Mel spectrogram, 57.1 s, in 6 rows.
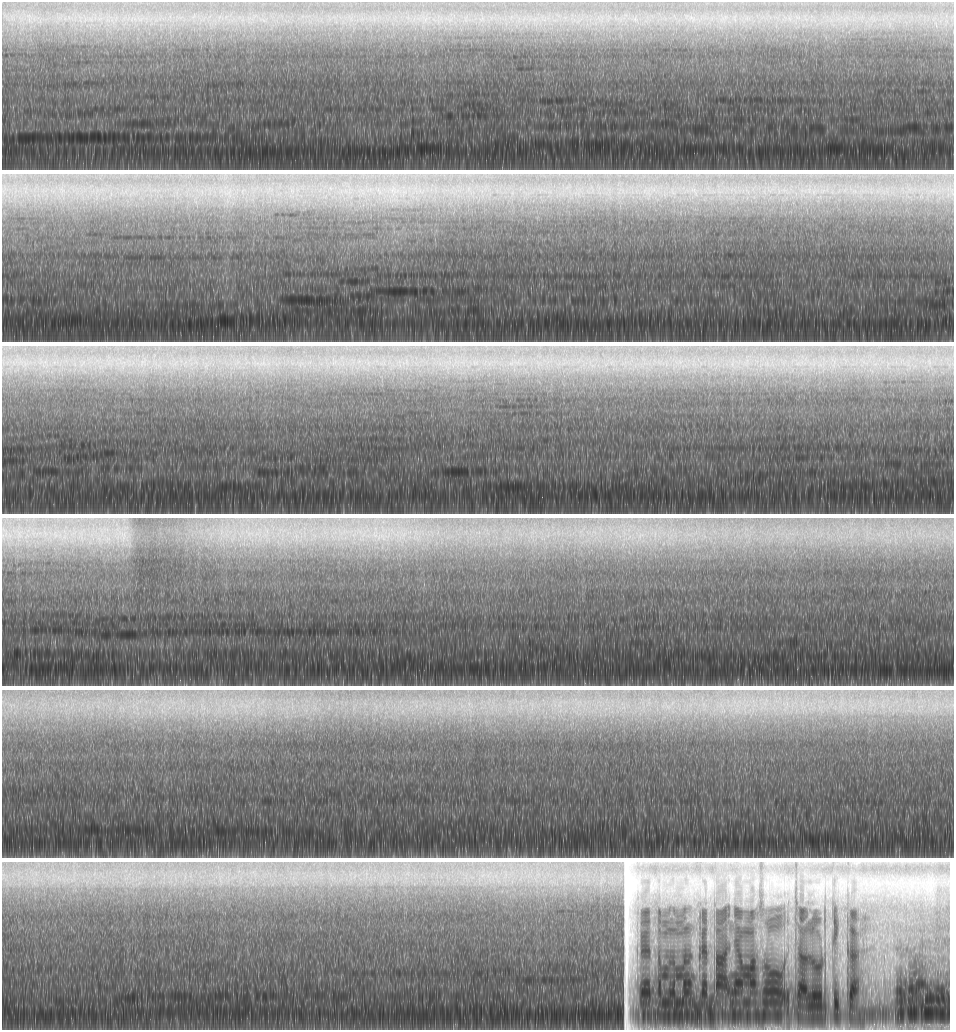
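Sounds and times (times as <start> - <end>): diesel locomotive running: 0.0 - 57.0.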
